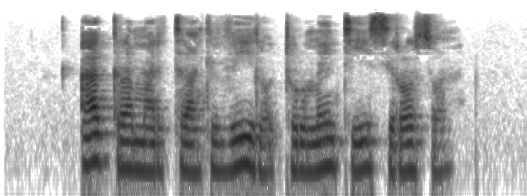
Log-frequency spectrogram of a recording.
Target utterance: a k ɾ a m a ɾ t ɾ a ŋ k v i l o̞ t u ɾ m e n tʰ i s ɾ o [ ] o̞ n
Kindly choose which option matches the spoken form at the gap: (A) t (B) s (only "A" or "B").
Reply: B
